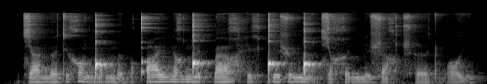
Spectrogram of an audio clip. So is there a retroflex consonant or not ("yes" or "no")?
yes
